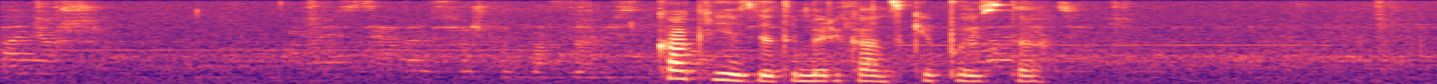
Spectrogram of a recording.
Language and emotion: Russian, neutral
